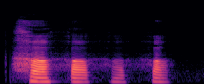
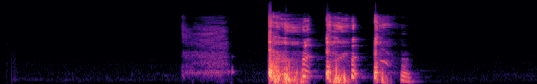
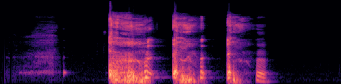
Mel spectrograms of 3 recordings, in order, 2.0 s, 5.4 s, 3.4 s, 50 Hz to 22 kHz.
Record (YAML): exhalation_length: 2.0 s
exhalation_amplitude: 21252
exhalation_signal_mean_std_ratio: 0.33
cough_length: 5.4 s
cough_amplitude: 32768
cough_signal_mean_std_ratio: 0.27
three_cough_length: 3.4 s
three_cough_amplitude: 32768
three_cough_signal_mean_std_ratio: 0.38
survey_phase: beta (2021-08-13 to 2022-03-07)
age: 18-44
gender: Male
wearing_mask: 'No'
symptom_cough_any: true
symptom_runny_or_blocked_nose: true
symptom_sore_throat: true
symptom_onset: 3 days
smoker_status: Never smoked
respiratory_condition_asthma: false
respiratory_condition_other: false
recruitment_source: Test and Trace
submission_delay: 1 day
covid_test_result: Positive
covid_test_method: RT-qPCR
covid_ct_value: 26.8
covid_ct_gene: N gene
covid_ct_mean: 26.8
covid_viral_load: 1600 copies/ml
covid_viral_load_category: Minimal viral load (< 10K copies/ml)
